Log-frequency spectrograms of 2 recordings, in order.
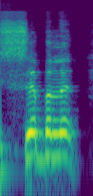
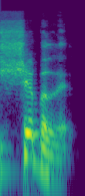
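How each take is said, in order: First: The word begins with an s sound. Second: The word begins with an sh sound. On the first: The speaker belongs to the other tribe. "the other tribe said sibboleth" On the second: The speaker belongs to the first tribe. "one tribe was able to say shibboleth"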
